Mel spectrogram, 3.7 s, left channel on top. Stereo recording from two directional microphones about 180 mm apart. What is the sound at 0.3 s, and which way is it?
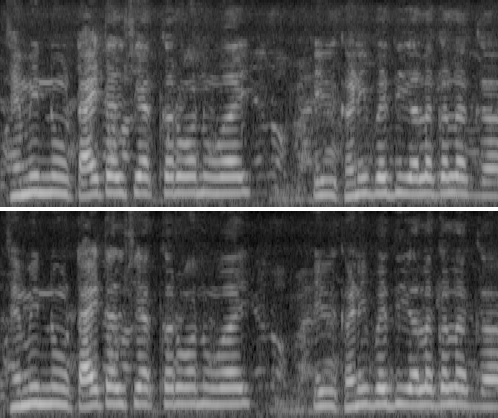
Speech, 5° right (ahead or behind).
